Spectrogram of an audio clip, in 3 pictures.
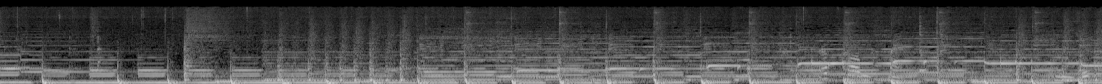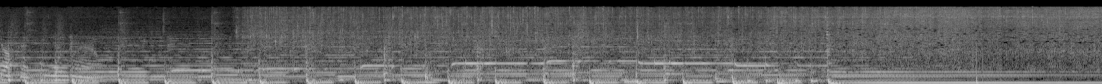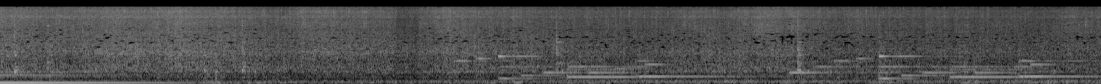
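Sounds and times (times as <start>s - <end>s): background music with a beat: 0.0s - 21.3s
oil sizzling in a pan: 0.0s - 33.0s.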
